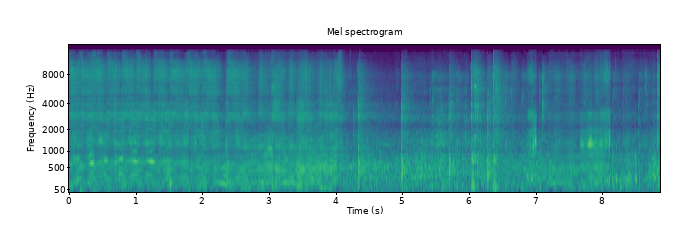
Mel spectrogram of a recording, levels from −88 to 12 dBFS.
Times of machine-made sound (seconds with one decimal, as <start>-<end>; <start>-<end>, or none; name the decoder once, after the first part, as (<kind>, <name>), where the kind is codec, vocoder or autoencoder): 0.0-4.1 (vocoder, BigVGAN v2); 7.2-8.1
